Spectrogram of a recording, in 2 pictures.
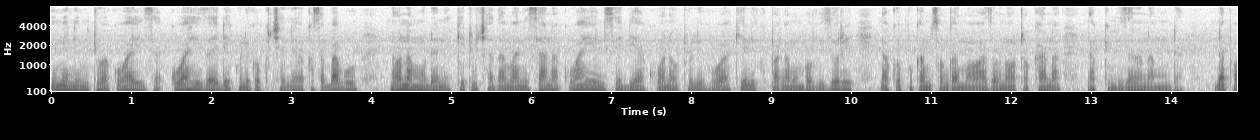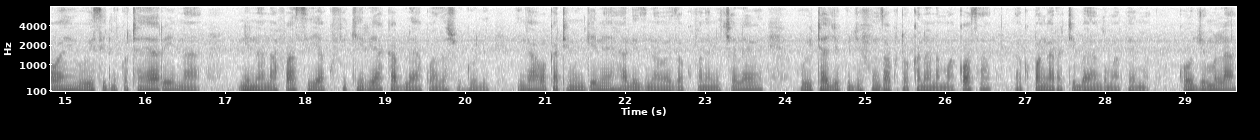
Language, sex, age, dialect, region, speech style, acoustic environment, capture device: Swahili, male, 25-34, Kenya - Nairobi Sheng-influenced, Kenya, relaxed; anxious; focused, nature; appliances, desktop / Windows / Chrome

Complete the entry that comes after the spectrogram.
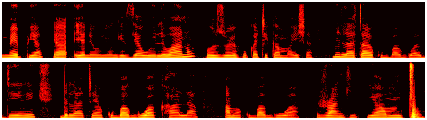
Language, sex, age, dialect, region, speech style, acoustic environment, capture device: Swahili, female, 18-24, Kenya - Mombasa, Kenya, focused, nature; silence, desktop / Windows / Firefox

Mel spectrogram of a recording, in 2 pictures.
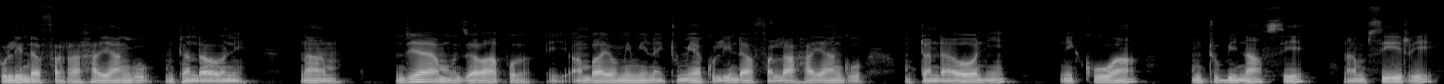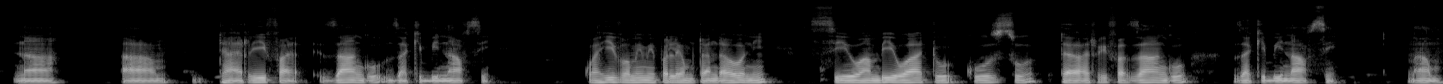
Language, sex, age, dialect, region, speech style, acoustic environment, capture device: Swahili, male, 18-24, Kenya - Nairobi Sheng-influenced, Kenya, happy; relaxed; focused, people talking; music; nature; traffic; construction; appliances, mobile / Linux / Chrome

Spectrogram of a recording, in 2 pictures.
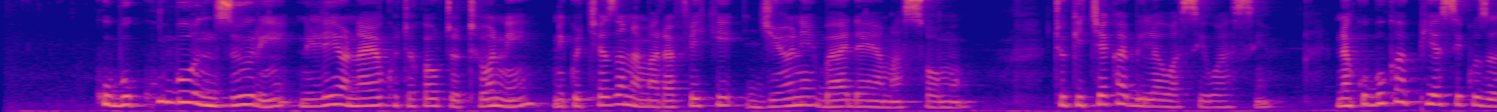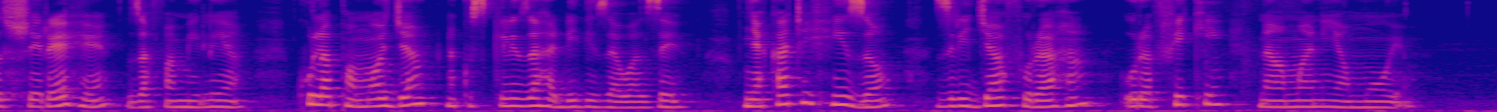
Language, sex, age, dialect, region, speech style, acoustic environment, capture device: Swahili, female, 25-34, Kenya - Nairobi Sheng-influenced, Kenya, excited; relaxed; focused, nature, desktop / Windows / Chrome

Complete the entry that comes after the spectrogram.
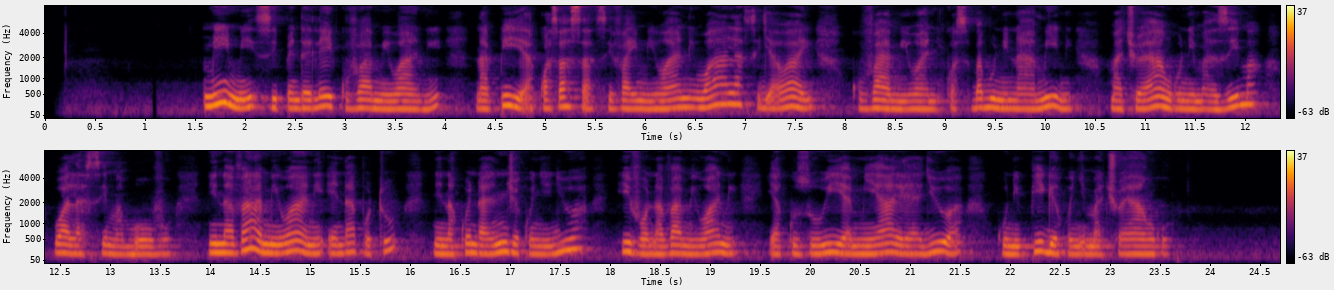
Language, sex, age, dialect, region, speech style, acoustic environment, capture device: Swahili, female, 25-34, Tanzania - Dar es Salaam, Tanzania, happy; relaxed; focused; excited, silence, mobile / Linux / Chrome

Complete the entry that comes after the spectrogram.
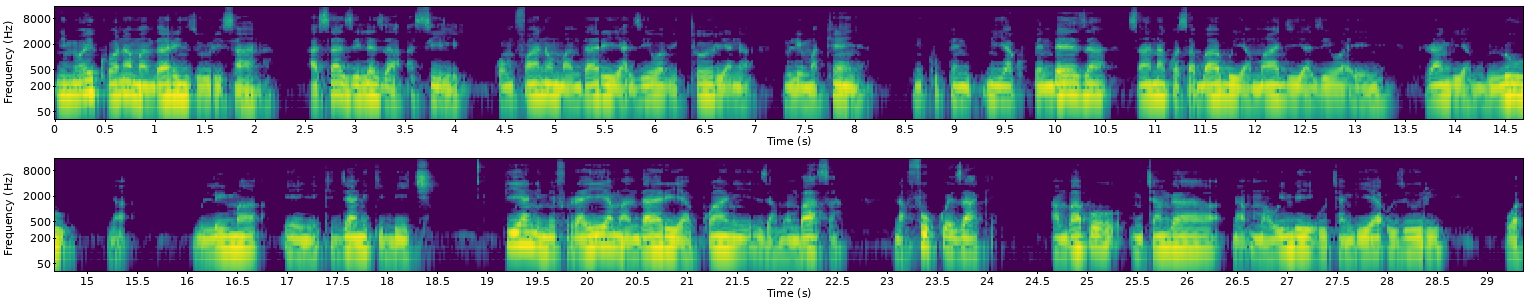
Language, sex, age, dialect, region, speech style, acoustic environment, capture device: Swahili, male, 25-34, Kenya - Nairobi Sheng-influenced, Kenya, relaxed, silence, mobile / Linux / Chrome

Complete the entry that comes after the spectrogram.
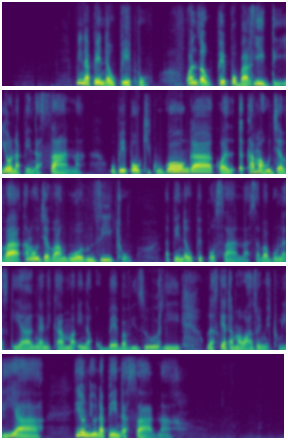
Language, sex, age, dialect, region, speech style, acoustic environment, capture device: Swahili, female, 18-24, Kenya - Kiambu, Kenya, happy, nature, mobile / Linux / Chrome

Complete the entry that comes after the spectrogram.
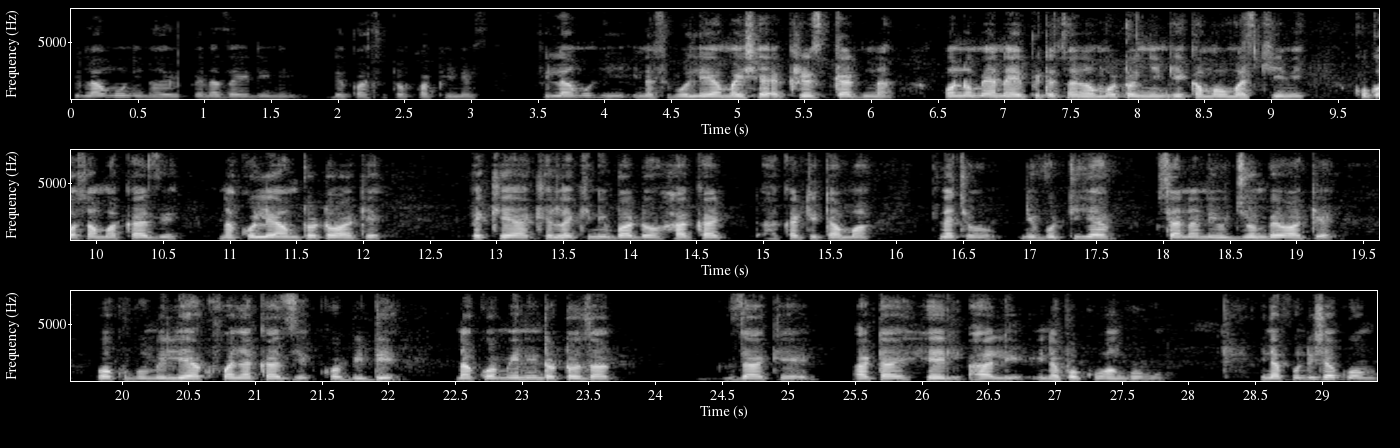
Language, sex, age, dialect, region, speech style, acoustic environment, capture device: Swahili, male, 18-24, Kenya - Nairobi Sheng-influenced, Kenya, relaxed, nature, desktop / Windows / Firefox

